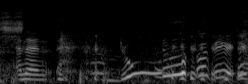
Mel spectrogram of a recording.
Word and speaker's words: Duviri: That's how you pronounce it, by the way. Duviri. Э, And then Duviri.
